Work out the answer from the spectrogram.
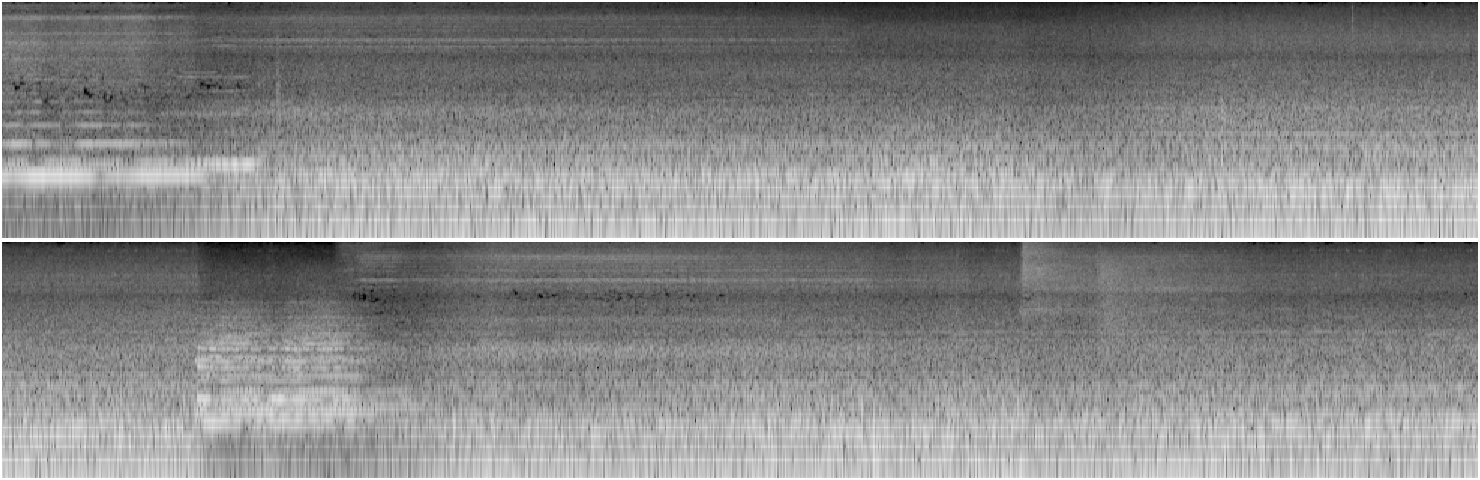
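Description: Amtrak passenger train rolling past close by, a steady rumble of wheels on the rails throughout. A horn chord is still sounding at the start and stops about two seconds in, and another horn blast of about a second and a half comes a little past halfway.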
